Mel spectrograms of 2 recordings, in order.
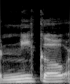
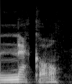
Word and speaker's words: Necho: But one guy to remember is spelled Necho, N-E-C-H-O, but it's pronounced either Neco or Necho. I'll probably use Necho.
